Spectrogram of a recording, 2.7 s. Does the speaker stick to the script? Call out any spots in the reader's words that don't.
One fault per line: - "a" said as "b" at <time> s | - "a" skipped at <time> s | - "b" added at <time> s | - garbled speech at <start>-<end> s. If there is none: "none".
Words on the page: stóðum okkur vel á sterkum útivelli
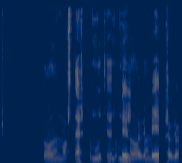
- "okkur vel" skipped at 1.0 s
- garbled speech at 1.7-2.7 s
